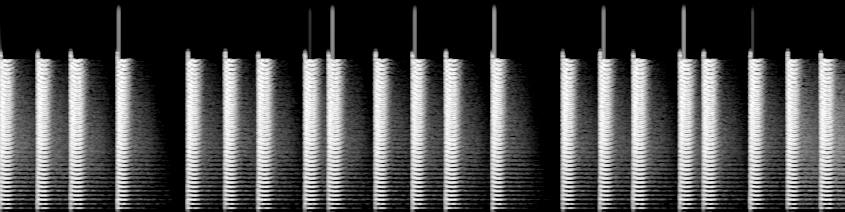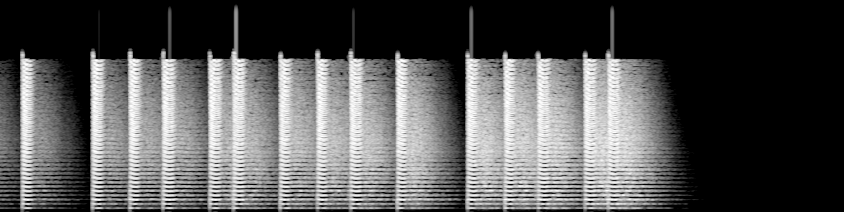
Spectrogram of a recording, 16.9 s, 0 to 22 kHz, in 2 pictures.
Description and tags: Lead Synth A
Dirty Dutch lead synth sound, 128 BPM
Dutch, afrojack, dirty, electro, house, lead, synth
